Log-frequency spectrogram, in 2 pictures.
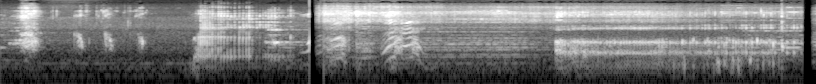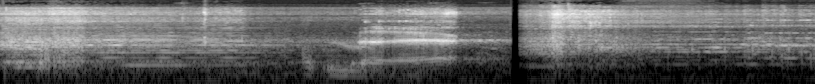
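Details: Burping compilation: loud, drawn-out burps replayed from a cartoon, mixed with music and voices.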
